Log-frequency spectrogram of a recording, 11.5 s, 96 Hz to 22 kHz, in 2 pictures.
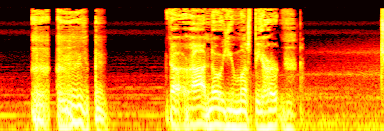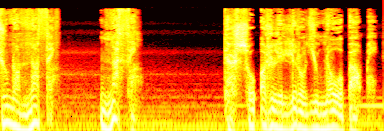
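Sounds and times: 
man clearing throat: 0.5s - 1.7s
speech: 0.7s - 1.5s, 2.5s - 4.6s, 5.8s - 6.7s, 7.3s - 7.9s, 9.3s - 11.5s.

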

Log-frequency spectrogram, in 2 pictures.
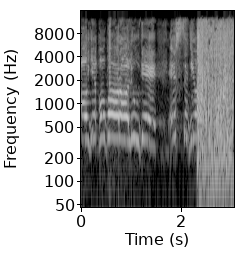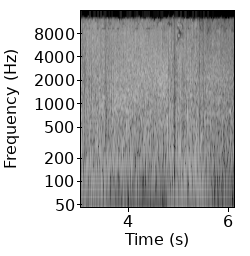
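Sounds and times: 
woman speaking during a live television broadcast: 0.0s - 2.4s
dense roaring and crackling noise: 2.3s - 6.1s
loud explosion from a missile strike: 2.3s - 6.1s.

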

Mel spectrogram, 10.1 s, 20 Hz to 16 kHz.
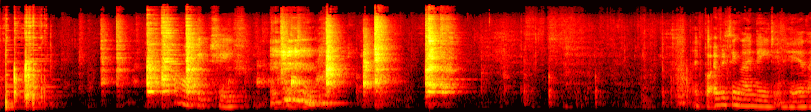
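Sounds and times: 
pet food dishes clattering and clinking: 0.0s - 6.0s
speech: 2.6s - 4.2s, 8.8s - 10.1s.

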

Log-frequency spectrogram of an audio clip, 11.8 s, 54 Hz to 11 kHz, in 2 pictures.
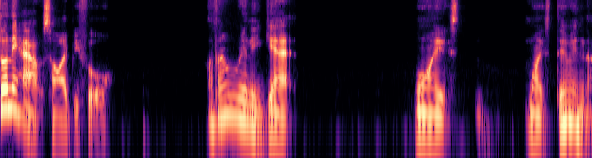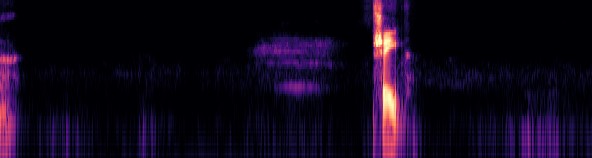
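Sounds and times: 
speech: 0.0s - 1.2s, 2.1s - 3.0s, 4.2s - 6.1s, 9.6s - 10.1s
sheep bleating: 8.4s - 9.4s.

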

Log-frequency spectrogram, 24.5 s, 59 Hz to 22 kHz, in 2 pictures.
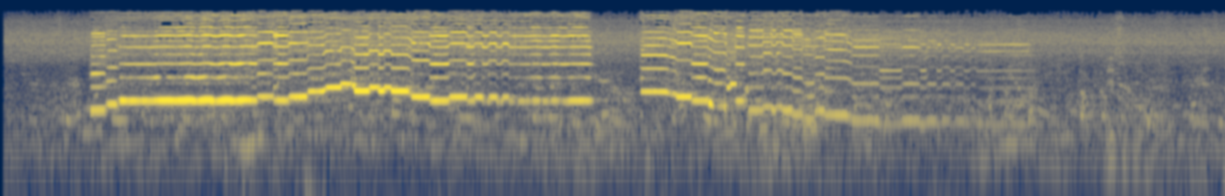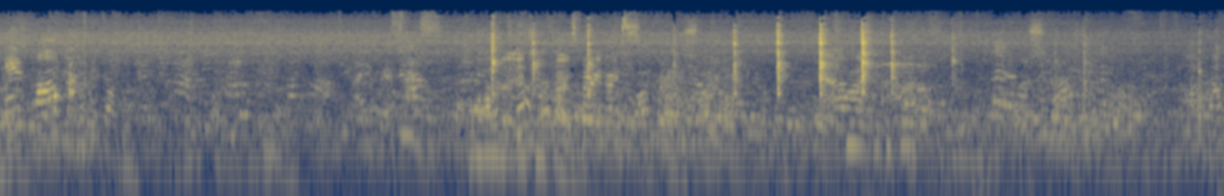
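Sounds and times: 
Chinese flute: 0.8s - 10.5s.

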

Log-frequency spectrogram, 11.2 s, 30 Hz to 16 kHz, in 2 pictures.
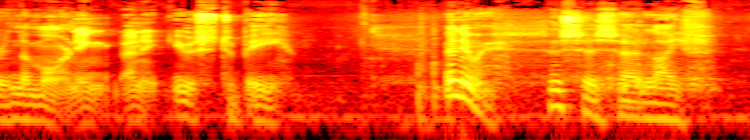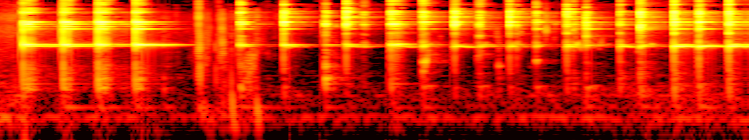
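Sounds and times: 
speech: 0.0s - 2.3s, 3.2s - 5.4s
spoon stirring a cup of tea clinking against the cup: 5.8s - 11.2s.

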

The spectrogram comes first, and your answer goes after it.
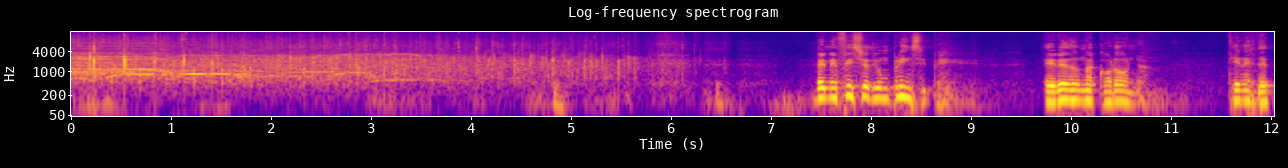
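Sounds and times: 
loud sustained applause from a congregation: 0.0s - 6.3s
speech: 7.4s - 8.9s, 9.7s - 10.8s, 11.6s - 12.0s.

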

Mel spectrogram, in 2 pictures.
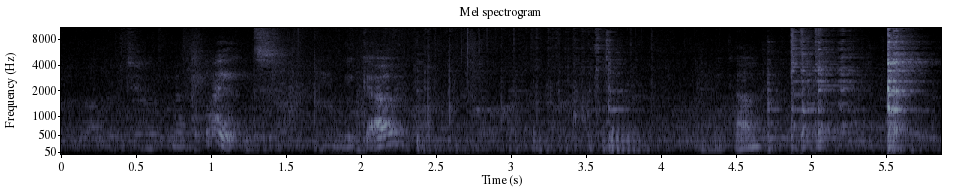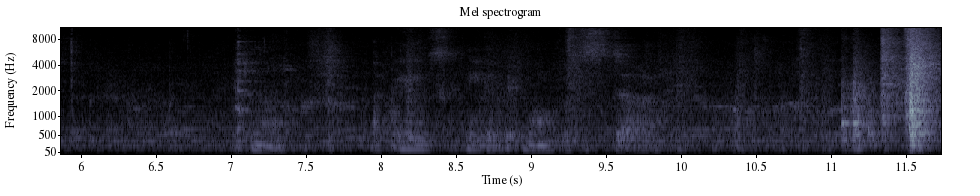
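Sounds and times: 
faint sizzling in a frying pan: 0.0s - 10.8s
speech: 1.0s - 2.4s, 4.5s - 4.9s
metal utensils clinking and scraping a frying pan transferring fry bread: 2.3s - 4.0s, 4.6s - 5.8s.

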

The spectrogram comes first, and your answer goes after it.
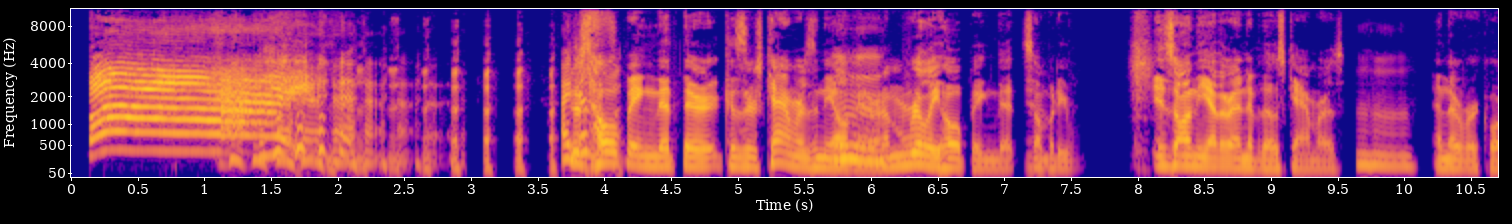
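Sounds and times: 
person screaming at the top of their lungs in an elevator: 0.1s - 2.4s
laughter: 1.1s - 4.8s, 5.7s - 6.2s
speech: 1.5s - 10.6s.

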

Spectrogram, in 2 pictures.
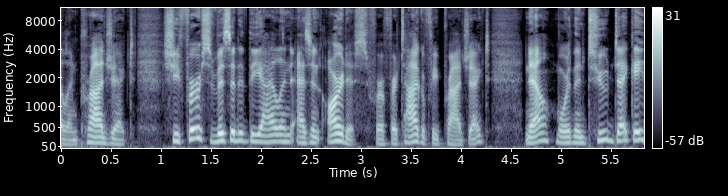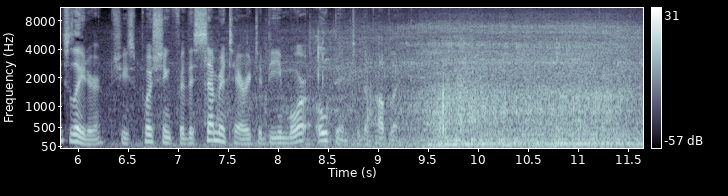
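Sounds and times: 
speech: 0.0s - 10.0s
refrigerated truck engine rumble arriving at a gate from the city morgue: 6.2s - 11.6s.

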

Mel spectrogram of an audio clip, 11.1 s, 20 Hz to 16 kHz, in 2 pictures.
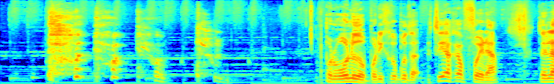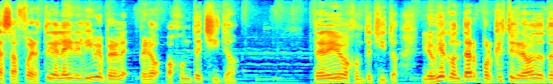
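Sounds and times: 
harsh raspy coughs outdoors under a small roof: 0.5s - 2.4s
speech: 1.5s - 1.7s, 3.2s - 8.1s, 8.7s - 11.0s.

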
